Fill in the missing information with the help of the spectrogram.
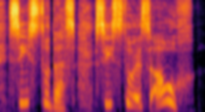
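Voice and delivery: high, loud, thrilled; almost shout with delight; excited calls. Acted. Father urging his wife to see, excitedly loud.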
